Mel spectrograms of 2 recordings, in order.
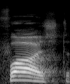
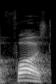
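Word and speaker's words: first: गर्थ गर्ड, शर्ट देखिए आई का उच्चारण अ हो रहा है ना। स्कर्ट, girl, swirl, twirl, whorl, शर्ल और फर्स्ट तो अ। फर्स्ट, फिश नहीं बोले, फिर्स्ट नहीं बोले, फर्स्ट।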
